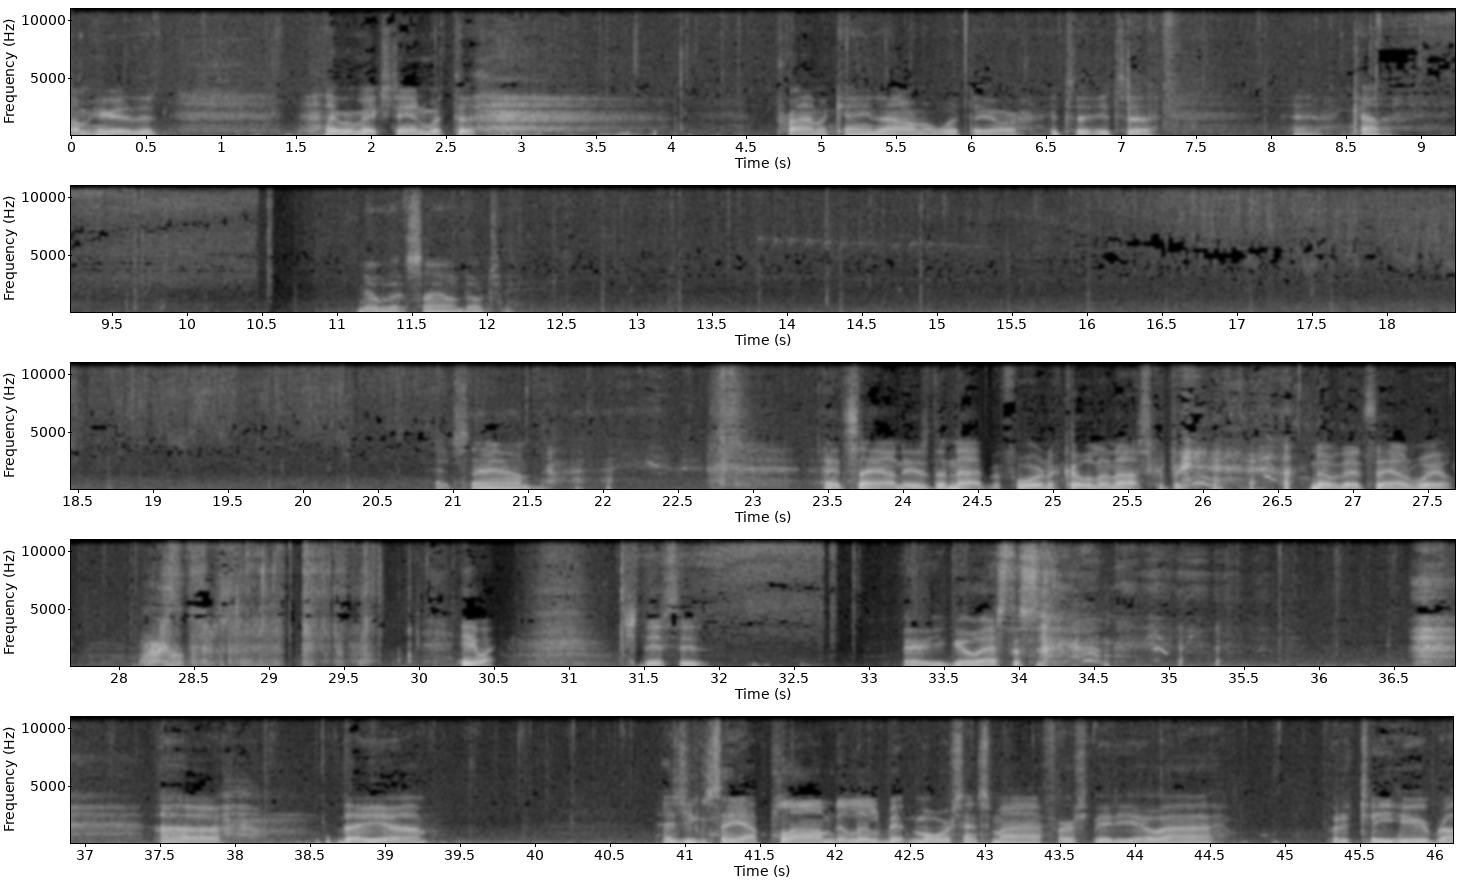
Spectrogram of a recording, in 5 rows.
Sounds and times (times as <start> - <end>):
Speech: 0.0 - 0.6, 1.7 - 2.7, 4.7 - 7.3, 8.1 - 8.9, 11.1 - 12.2, 20.9 - 21.6, 23.4 - 25.9, 26.7 - 27.7, 30.3 - 30.5, 31.4 - 31.9, 33.2 - 34.2, 37.5 - 38.0, 38.7 - 39.3, 40.8 - 44.6, 45.3 - 46.1
Spray: 6.4 - 23.4, 28.2 - 29.9, 30.8 - 33.0.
